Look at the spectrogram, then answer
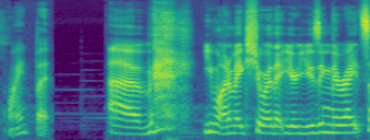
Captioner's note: laughs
